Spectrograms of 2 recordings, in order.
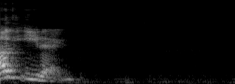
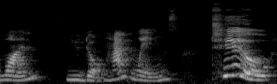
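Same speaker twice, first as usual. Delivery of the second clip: usual speaking voice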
